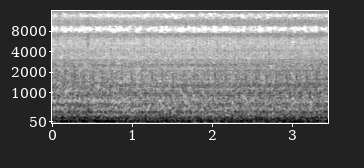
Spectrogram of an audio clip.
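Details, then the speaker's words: Mitsubishi Montero, not run for 1.5 years, possibly bad gas, idling: lumpy, uneven misfire; pulling plug boots on cylinders 1, 3 and 5/6 worsened it, but unplugging coil 6 smoothed it noticeably. "okay so that's coil number six it actually smoothed out quite a bit interesting"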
